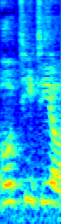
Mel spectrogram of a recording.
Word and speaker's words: Otto: This is Otto. Who? Yeah. Otto. O-T-T-O. Don't spell it backwards.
